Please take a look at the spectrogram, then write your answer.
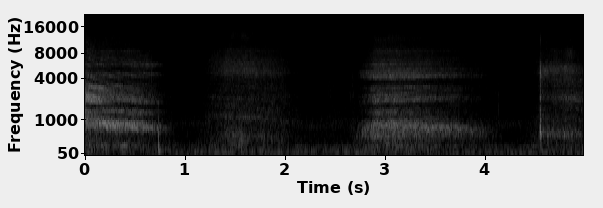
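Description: Slow, deep yoga breaths with audible exhales, the airy rushes of a held pose rising and falling in long waves, close and fairly soft, with a sharp click partway through and no talking.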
